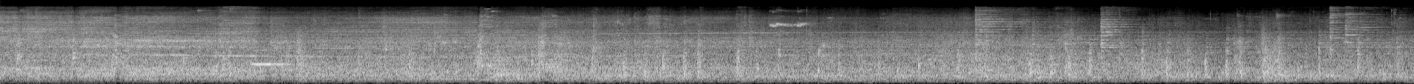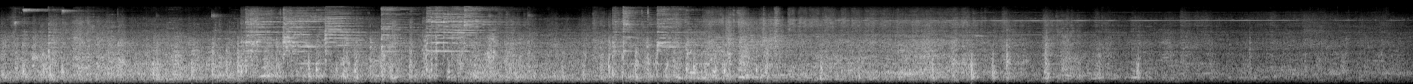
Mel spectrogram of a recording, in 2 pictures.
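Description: Freight train of tank cars rolling slowly past: steel wheels clacking over the rail joints and squealing, with a run of sharp clicks in the middle. The sound fades near the end as the tail of the train moves away.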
